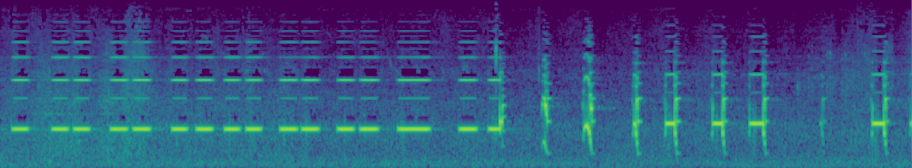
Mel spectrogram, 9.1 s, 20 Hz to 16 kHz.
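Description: Minelab CTX 3030 metal detector sounding a target signal over buried metal: a quick run of short beeps at one steady pitch, about four a second. About five seconds in they change to separate, shorter chirping beeps that each drop sharply in pitch.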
